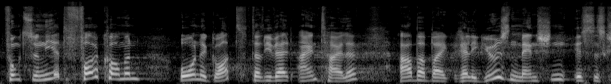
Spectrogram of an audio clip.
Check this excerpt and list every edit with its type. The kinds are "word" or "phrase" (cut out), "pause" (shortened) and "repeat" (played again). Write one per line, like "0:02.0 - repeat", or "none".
0:02.6 - phrase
